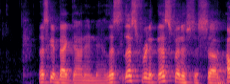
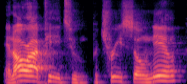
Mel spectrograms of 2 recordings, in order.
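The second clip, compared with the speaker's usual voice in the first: ordinary talk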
